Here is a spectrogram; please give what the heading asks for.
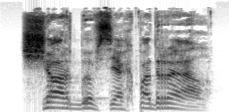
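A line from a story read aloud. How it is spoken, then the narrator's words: Growling. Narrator (Russian): Зарычал Глокта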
